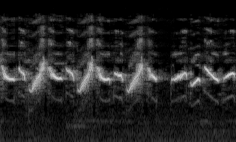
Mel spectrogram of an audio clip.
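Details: Chinese hwamei singing in a contest-style morning voice-training session: loud, clear whistled phrases sweeping up and down, repeated in quick rolling series with a short pause before softer ending notes.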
